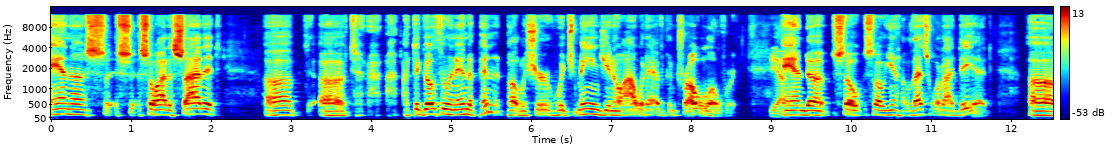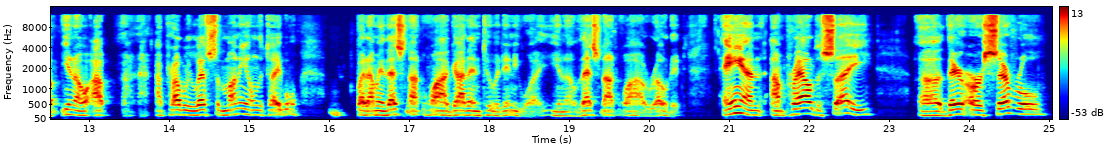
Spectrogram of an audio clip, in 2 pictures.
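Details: Persistent stuttering in an adult male author who says he still stutters, mainly blocks and bad airflow with some repetitions and prolongations.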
